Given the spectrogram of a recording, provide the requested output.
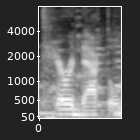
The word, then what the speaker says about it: pterodactyl: Why can't you hear a pterodactyl go to the bathroom? Its P is silent.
